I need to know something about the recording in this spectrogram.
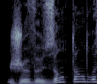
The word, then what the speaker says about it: je veux entendre: Or then with the liaison, je veux entendre sa musique. Okay, remember we had the same rule. Even if we've got this X at the end, well, with the liaison it will sound like Z.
